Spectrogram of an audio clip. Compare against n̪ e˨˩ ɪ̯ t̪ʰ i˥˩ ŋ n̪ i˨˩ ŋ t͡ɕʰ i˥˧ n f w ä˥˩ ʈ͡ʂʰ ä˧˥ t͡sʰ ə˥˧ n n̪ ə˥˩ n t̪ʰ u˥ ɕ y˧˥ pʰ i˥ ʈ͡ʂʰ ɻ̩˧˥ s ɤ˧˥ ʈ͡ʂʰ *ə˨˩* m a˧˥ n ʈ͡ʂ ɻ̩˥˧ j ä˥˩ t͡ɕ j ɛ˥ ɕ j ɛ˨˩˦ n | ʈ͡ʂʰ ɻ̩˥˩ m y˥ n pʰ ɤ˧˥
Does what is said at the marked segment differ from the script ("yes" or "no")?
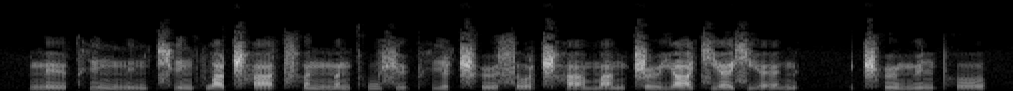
yes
